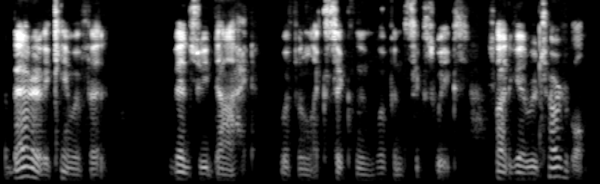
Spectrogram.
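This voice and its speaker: A man's voice: sits low, expressive, quick pace, gravelly, sharp tone. A man rambling on a casual live stream, correcting himself and adding sarcastic asides.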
